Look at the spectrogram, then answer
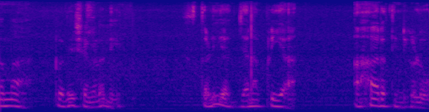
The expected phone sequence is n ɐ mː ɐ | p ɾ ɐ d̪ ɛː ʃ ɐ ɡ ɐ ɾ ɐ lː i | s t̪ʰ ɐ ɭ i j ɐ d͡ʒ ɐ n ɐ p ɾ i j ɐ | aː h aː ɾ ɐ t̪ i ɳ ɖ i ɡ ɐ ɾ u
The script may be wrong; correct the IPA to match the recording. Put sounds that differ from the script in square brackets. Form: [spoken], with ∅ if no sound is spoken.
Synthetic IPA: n ɐ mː ɐ | p ɾ ɐ d̪ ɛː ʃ ɐ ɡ ɐ [ɭ] ɐ lː i | s t̪ʰ ɐ ɭ i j ɐ d͡ʒ ɐ n ɐ p ɾ i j ɐ | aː h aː ɾ ɐ t̪ i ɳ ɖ i ɡ ɐ [ɭ] u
